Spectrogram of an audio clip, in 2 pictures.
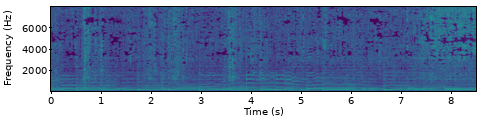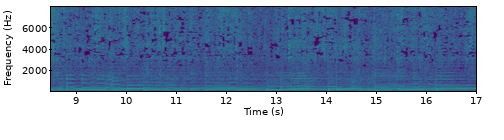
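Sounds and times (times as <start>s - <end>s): stir-fry sizzling in a pan: 0.0s - 17.0s.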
